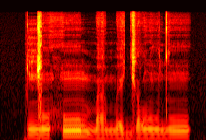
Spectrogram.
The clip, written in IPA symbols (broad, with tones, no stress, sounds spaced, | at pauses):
ŋ͡ǀ õ˧ h ũː˥ mː a˩ m ɛ˩ ɟ i˩ lˠ ũː˩ d ũː˧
